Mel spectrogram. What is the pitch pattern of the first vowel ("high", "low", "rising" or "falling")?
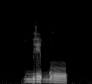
high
